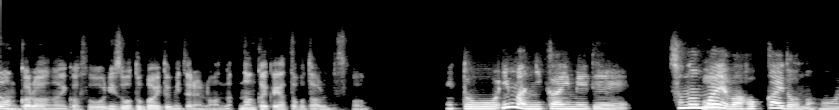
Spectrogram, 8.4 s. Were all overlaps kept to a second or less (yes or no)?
yes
